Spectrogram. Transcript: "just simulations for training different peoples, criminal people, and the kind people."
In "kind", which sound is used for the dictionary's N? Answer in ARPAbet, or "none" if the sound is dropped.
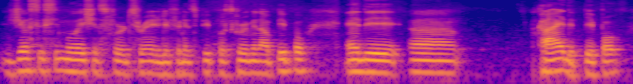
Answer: none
